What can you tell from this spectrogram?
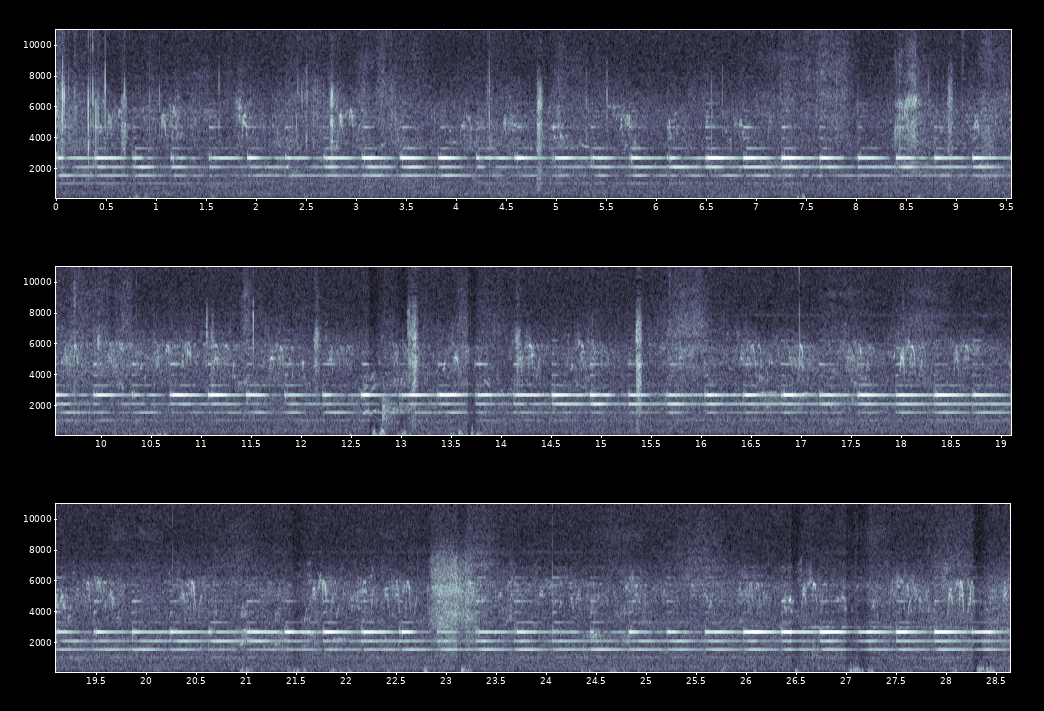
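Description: Electric commuter train approaching along the line, with gusty noise and steady high-pitched ringing tones that hold throughout with brief breaks.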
